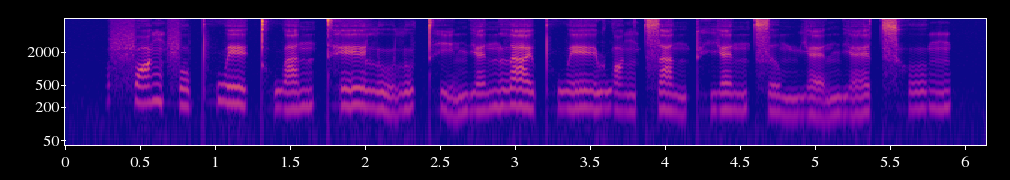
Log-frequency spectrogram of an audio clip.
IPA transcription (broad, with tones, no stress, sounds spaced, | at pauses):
f ɑ˥ ŋ f ɤ˨ pʰ w e˥˩ ɪ̯ kʰ w a˧˥ n t̪ʰ e˥ ɪ̯ l ṵ˨˩ l u˥˩ t̪ʰ ḭ˨˩ n̪ j ɛ˧˥ n l a˥˩ ɪ̯ pʰ w e˥ ɪ̯ ɻ w ɑ˥˧ ŋ t͡s a˥˩ n pʰ j ɛ˥ n t͡s ɹ̩˥˩ m j ɛ̰˨˩ n̪ j ɛ˧˥ t͡sʰ ʊ˥ ŋ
